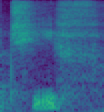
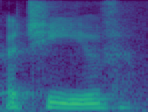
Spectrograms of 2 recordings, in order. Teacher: make sure that you have the V sound. It's voiced at the end there. Don't let it become a chief, but rather achieve.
